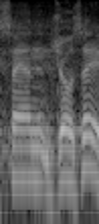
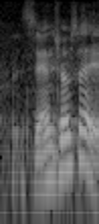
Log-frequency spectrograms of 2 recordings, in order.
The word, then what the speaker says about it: San Jose: about the city of san jose which they had visited san jose and the guy says no no bill in california the the j is pronounced like an h and then he asked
